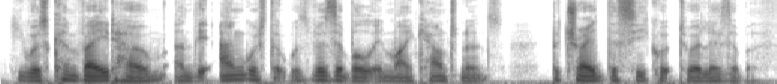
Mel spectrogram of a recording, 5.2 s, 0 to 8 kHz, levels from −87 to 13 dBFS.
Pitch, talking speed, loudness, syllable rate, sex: 90 Hz, 210 wpm, -21 LUFS, 6.5 syllables/s, male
